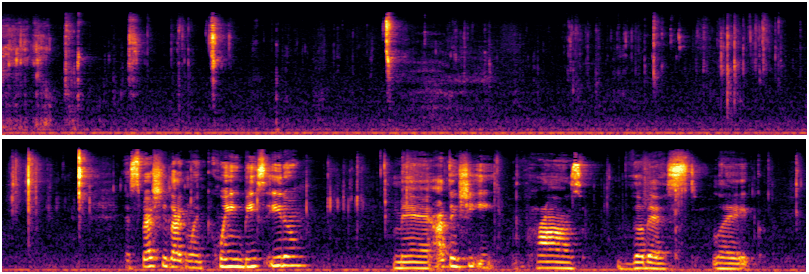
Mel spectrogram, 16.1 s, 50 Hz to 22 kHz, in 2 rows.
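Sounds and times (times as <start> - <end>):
chewing with wet mouth clicks: 0.0 - 9.0, 11.2 - 12.0
steady low hum: 0.0 - 16.0.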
